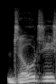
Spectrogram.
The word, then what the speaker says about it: Joji: Joji schreibt man eigentlich so, wie man es spricht, O-J-I.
